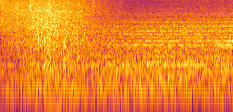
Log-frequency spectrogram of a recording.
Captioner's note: thunder crashing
